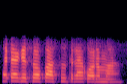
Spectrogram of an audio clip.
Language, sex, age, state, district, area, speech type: Odia, female, 30-45, Odisha, Kalahandi, rural, conversation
